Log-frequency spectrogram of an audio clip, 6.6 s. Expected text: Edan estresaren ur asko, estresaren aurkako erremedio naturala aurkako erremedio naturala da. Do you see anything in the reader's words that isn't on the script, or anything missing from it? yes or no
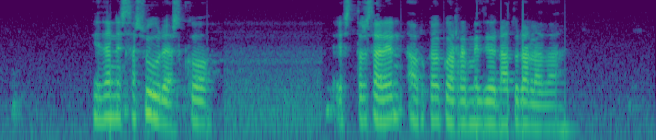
yes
